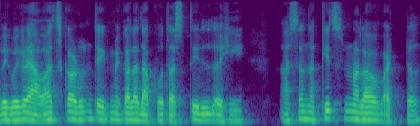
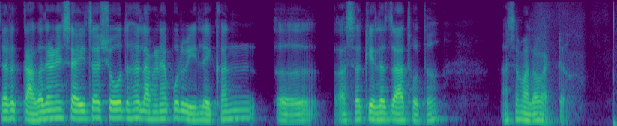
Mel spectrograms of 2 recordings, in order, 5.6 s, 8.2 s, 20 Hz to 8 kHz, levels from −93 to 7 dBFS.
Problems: background sounds at intervals, echo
